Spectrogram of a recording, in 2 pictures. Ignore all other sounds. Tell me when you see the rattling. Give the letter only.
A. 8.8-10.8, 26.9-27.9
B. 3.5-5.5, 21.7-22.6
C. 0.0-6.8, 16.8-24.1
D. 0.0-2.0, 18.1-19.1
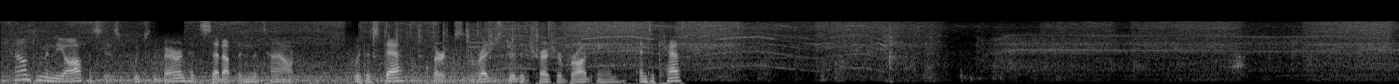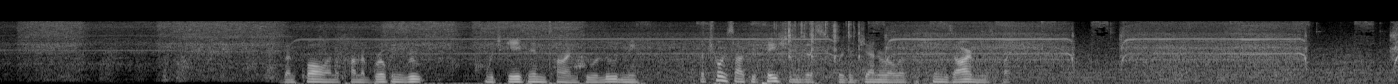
B.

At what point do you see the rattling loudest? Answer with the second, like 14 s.
22 s.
